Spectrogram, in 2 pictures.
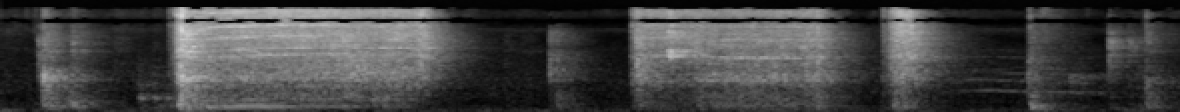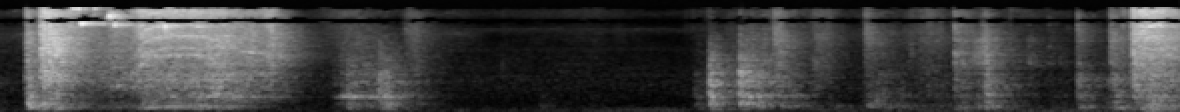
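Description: A compressed-air tool hisses loudly in short bursts.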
